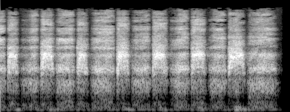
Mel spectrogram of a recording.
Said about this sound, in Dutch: Ja, ja, de honden ja, slaan erop aan.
